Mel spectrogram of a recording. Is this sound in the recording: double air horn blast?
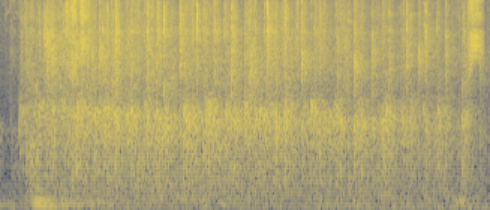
no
